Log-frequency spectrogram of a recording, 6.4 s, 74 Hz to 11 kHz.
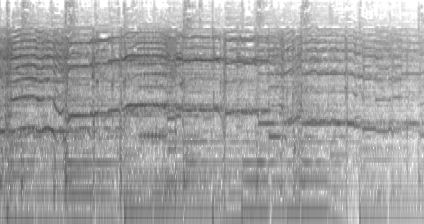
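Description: Electric guitar lead, a Strat-style guitar played through a Flamma FX-100 multi-effects pedal, with bent and vibrato notes. Over the last couple of seconds a held note dies away.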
